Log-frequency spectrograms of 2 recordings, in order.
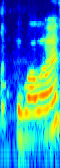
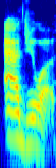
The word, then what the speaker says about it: Adjoa: We're calling it Adjoa, saying it exactly how it's spelled, and this goes to show you how we how our English is, that we literally have to say it exactly how it's spelled, but it's actually pronounced Adjua.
